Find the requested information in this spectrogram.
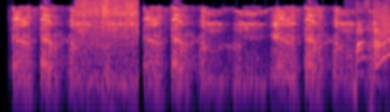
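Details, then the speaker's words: Simulated cough in a comedy skit: repeated harsh, forced coughing bursts in quick succession; the character's cough is said to be triggered by laughing. "voy a dar algo para esa tos. Tomate este remedio de hierbas que te hice para la tos."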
